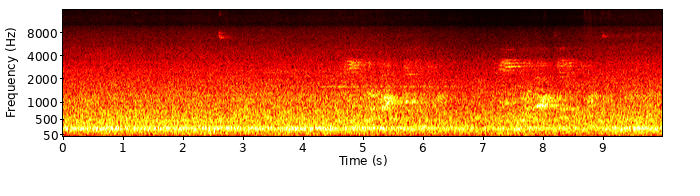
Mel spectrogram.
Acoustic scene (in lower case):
subway station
